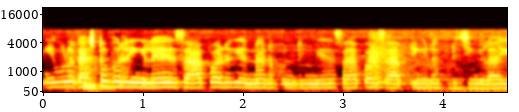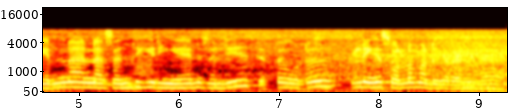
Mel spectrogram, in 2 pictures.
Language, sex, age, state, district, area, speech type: Tamil, female, 30-45, Tamil Nadu, Salem, rural, spontaneous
